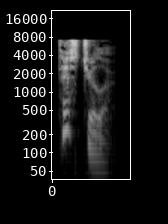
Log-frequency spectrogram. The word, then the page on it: fistular: British English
